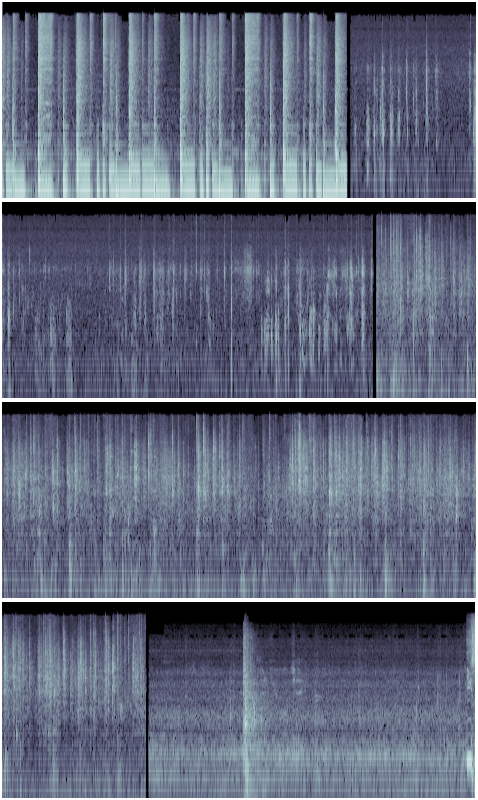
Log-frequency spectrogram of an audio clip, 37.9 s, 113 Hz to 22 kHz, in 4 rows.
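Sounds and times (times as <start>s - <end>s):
puppies eating dry kibble: 7.4s - 31.4s.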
